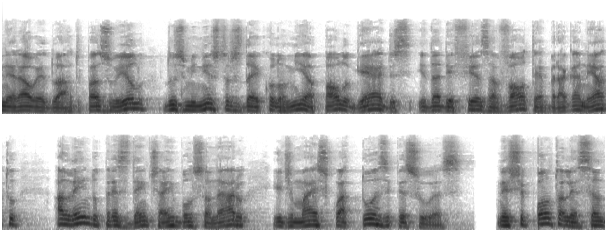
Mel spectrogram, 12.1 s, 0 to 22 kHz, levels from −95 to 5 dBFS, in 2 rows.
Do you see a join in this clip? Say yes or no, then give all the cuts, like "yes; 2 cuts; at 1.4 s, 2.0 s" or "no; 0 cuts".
no; 0 cuts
